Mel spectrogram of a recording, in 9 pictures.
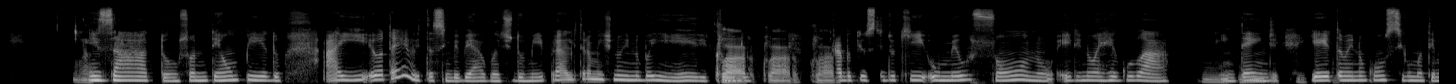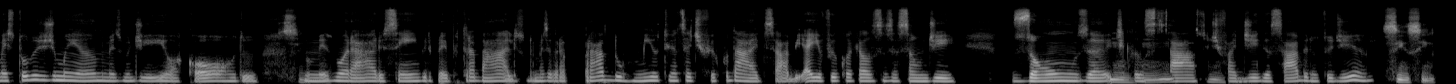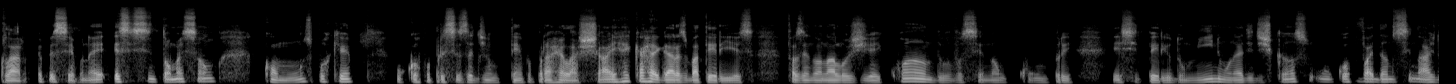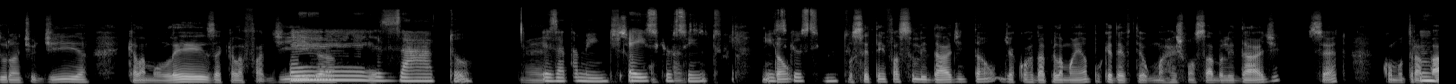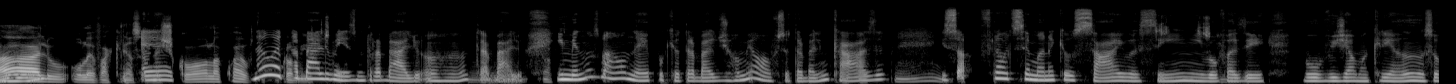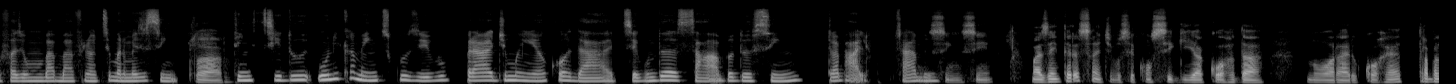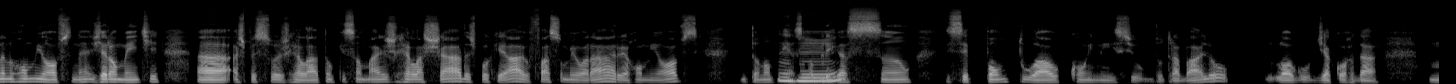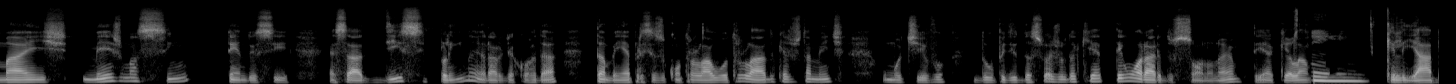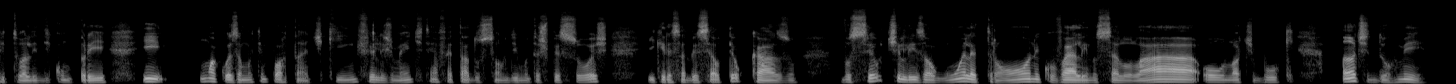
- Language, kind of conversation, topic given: Portuguese, advice, Como posso estabelecer um horário de sono regular e sustentável?
- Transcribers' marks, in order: tapping; unintelligible speech; other background noise; in English: "home office"; in English: "home office"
